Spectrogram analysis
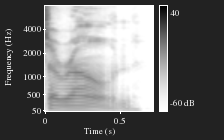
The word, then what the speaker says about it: Cerrone: his last five losses it's actually pronounced cerrone used to call him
